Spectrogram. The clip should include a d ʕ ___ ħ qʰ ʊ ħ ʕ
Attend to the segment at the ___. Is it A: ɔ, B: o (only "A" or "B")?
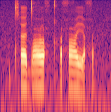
A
